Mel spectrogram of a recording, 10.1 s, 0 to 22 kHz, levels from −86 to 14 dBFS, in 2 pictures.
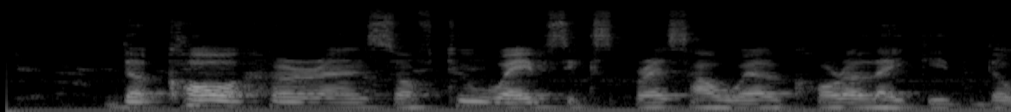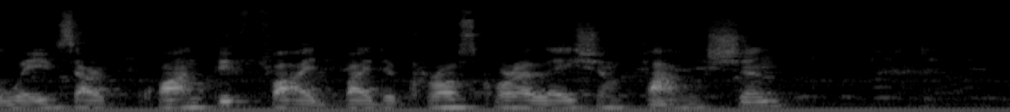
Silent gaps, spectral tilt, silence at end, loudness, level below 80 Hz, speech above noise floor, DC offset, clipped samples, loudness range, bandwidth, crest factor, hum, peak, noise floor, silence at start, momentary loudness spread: none; -5.5 dB/octave; 0 s; -44 LUFS; -62 dBFS; 21 dB; under 0.1%; under 0.1%; 4 LU; 16 kHz; 22 dB; none; -22 dBFS; -64 dBFS; 0.05 s; 12 LU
